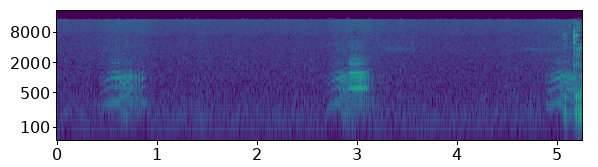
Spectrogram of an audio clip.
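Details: Infant aged four and a half months: three high-pitched, harsh, noisy inhaling breaths, about 27 a minute, which the parent thinks is stridor. Slight retractions are visible, with no signs of respiratory distress.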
